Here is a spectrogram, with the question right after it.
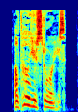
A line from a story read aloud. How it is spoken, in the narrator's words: he said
